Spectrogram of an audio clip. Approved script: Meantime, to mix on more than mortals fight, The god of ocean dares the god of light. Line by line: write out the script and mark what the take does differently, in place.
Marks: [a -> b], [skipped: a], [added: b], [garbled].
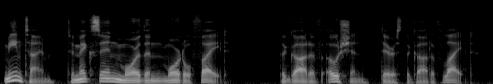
Meantime, to mix [on -> in] more than [mortals -> mortal] fight, The god of ocean dares the god of light.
